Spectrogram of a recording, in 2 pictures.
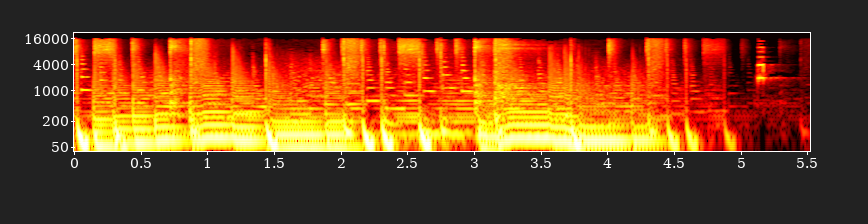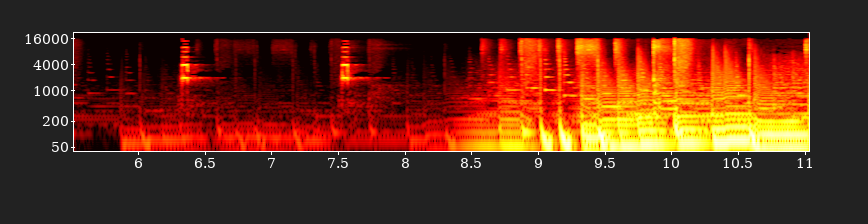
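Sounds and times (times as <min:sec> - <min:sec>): beat-driven background music: 0:00.0 - 0:11.0
short electronic beeps: 0:05.1 - 0:05.4, 0:06.3 - 0:06.6, 0:07.5 - 0:07.9.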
